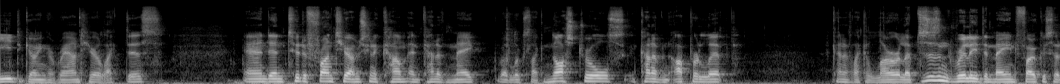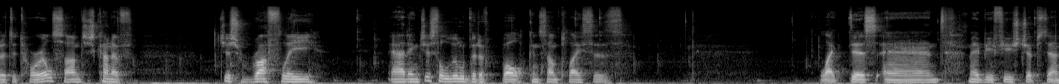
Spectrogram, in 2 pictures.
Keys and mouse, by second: 0.6 click, 1.5 middle click, 2.1 shift+middle click, 2.5 middle click, 3.2 click, 5.0 middle click, 5.7 click, 6.5 middle click, 7.6 click, 8.5 middle click, 9.4 shift+middle click, 11.3 f, 11.9 click, 12.3 click, 12.6 middle click, 13.4 middle click, 13.9 click, 14.2 click, 14.5 middle click, 15.0 click, 15.3 middle click, 16.1 click, 16.3 click, 16.4 click, 16.6 click, 17.1 middle click, 18.8 click, 19.2 click, 19.7 click, 20.2 middle click.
